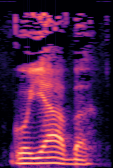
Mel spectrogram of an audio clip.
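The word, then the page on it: goiaba: Brazilian Portuguese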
